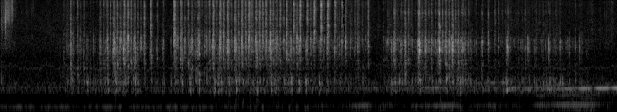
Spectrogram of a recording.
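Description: A pointed wooden stylus held in the fingers scratches short strokes into a black wax-coated scratch-art page in a spiral-bound book lying flat on a table, with a brush lying unused beside it. The strokes make a dense run of crisp, bright, papery scratching with quick taps that die away almost at once. A faint low hum sits underneath, and a thin rising tone appears near the end.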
